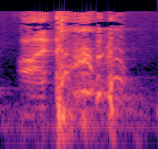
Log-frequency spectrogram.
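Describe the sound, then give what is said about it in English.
A short, rough cough from an audience member asking a question after a lecture, one harsh burst trailing into a throaty, voiced rasp, with no talking around it. “The three figures I associate with the Risorgimento, pardon my cough, is Garibaldi, is Mazzini, and then the Prime Minister of Piedmont, Cavour, who seemed to have some relationship with Garibaldi.”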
